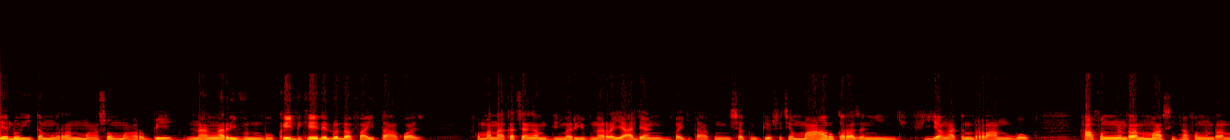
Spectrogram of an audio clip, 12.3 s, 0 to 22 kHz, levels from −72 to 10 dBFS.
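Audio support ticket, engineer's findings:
4-bit ADPCM compression across the whole clip, 0 s to end. Each speech sample is coded as a coarse 4-bit step from a predicted value, with the step size adapting as it goes. The error rides on the signal level: plainly audible gritty hiss on louder syllables, roughness on sharp onsets where the step lags. Band stops at 8.5 kHz, dulling sibilants. Fits a stream around 89 kbps.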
